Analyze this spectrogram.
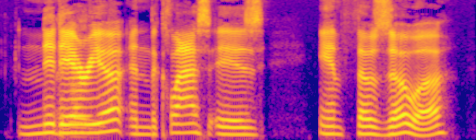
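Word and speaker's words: Cnidaria: in the phylum snideria c is silent nidaria and the class is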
